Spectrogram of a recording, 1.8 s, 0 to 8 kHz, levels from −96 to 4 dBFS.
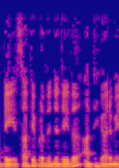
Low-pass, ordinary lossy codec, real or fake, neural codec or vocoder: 7.2 kHz; none; real; none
